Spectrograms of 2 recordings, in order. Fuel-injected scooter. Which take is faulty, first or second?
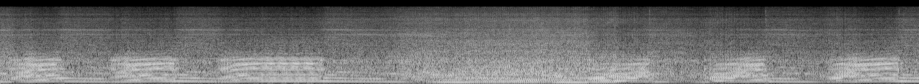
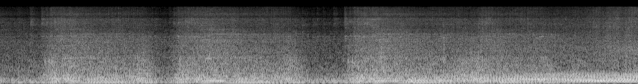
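second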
